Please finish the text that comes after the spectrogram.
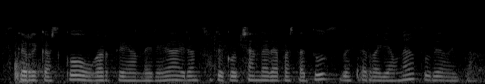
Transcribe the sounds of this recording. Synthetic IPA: eske̞rikasko̞uɣaɾt̪e̞anleɾe̞ae̞ɾant͡sut̪e̞ko̞t͡ʃand̪aɾapasat̪usbe̞se̞raʝawnasuɾe̞að̞ajt͡sa

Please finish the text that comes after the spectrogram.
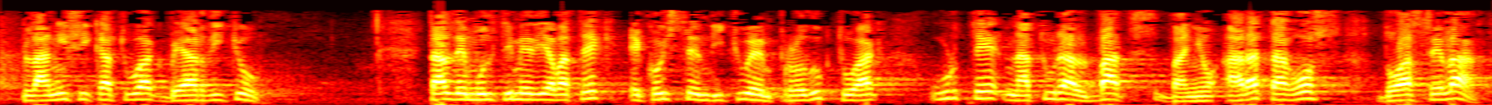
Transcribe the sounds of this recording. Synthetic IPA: planifikat̪uakbe̞aɾðit̪u | t̪ald̪e̞mult̪ime̞ð̞iaβ̞at̪e̞ke̞ko̞jst̪e̞nd̪it̪ue̞mpɾo̞ð̞ukt̪uakuɾt̪e̞nat̪uɾalβat̪baɲo̞ʔaɾat̪aɣ̞o̞s | d̪o̞ase̞la

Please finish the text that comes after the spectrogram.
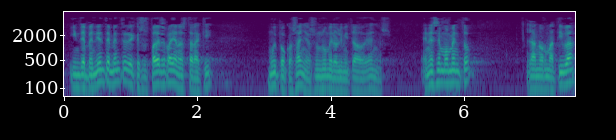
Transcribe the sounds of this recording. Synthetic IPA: ḭnd̪epend̪je̞nt̪ement̪e̞ðe̞ke̞s̬uspaðɾe̞zβaʝanaest̪aɾaki | mwujpo̞ko̞saɲo̞sunːũme̞ɾo̞limit̪að̞o̞ð̞eaɲos | e̞̰ne̞se̞mõ̞mẽnt̪o̞ | lano̞ɾmat̪iβ̞a

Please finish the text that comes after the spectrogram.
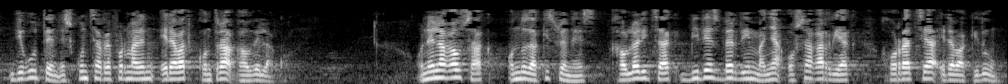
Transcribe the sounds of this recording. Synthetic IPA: d̪iɣ̞ut̪e̞ne̞skunt͡sare̞fo̞ɾmaɾe̞ne̞ɾaβat̪ko̞nt̪ɾaɣawð̞e̞lako̞̥ | o̞̰ne̞laɣ̞awsako̞nd̪o̞ðakisue̞ne̞sʝawlaɾit͡sakbiðezβe̞ɾðimbajɲaʔo̞saɣariakʝo̞rat͡se̞aʔe̞ɾaβakiðu

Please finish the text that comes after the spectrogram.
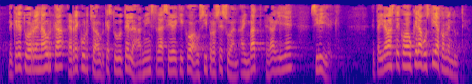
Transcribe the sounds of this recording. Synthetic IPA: d̪e̞kɾe̞t̪uo̞re̞nawɾkae̞re̞kuɾt͡ʃoaawɾke̞st̪uðut̪e̞laːðminist̪ɾasio̞ekiko̞awsipɾo̞se̞suanajmbat̪e̞ɾaɣ̞iʎe̞ | siβ̞iʎe̞̰k | et̪aiɾaβast̪e̞ko̞awke̞ɾaɣ̞ust̪iako̞me̞nd̪ut̪e̞̥

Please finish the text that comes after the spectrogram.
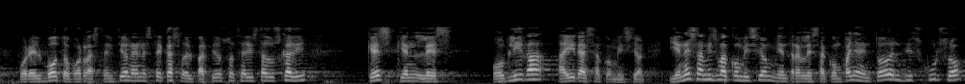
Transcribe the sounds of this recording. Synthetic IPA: po̞ɾe̞lβo̞t̪o̞po̞ɾlaest̪e̞nθjo̞ne̞ne̞st̪e̞kaso̞ð̞e̞lpaɾt̪iðoso̞θjalist̪aðuskað̞i | keeskje̞nle̞s | o̞β̞liɣ̞aːiɾae̞sako̞misjo̞nie̞ne̞samizmako̞misjo̞mmːje̞nt̪ɾazle̞sako̞mpaɲãẽnt̪oðoe̞ld̪iskuɾso̞

